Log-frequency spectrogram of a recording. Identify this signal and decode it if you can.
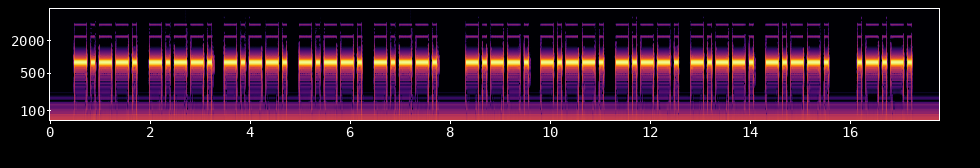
Morse code, heard as a keyed tone, about 14 wpm, 800 Hz. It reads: <KN><KN><KN><KN><KN> <KN><KN><KN><KN><KN> <AR>
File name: CW gyakorlas nyito 12 baud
